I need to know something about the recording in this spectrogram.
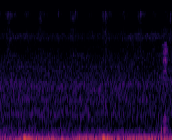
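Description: Quiet outdoor background: a low, uneven rumble on the microphone and a faint hiss, with no voices.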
